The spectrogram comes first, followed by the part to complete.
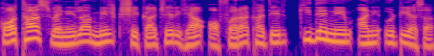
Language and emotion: Goan Konkani, neutral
